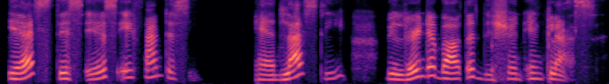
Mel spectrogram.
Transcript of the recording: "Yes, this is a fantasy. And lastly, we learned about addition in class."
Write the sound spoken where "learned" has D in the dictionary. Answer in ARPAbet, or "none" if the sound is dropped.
D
